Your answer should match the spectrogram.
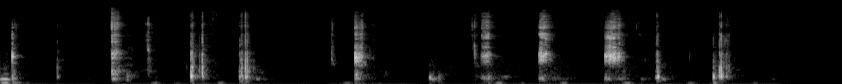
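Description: Eating sounds: about a dozen short, irregular clicks and crunches from spoons and forks against plates and chewing of fried food, with no speech.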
